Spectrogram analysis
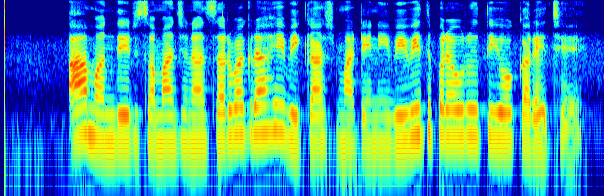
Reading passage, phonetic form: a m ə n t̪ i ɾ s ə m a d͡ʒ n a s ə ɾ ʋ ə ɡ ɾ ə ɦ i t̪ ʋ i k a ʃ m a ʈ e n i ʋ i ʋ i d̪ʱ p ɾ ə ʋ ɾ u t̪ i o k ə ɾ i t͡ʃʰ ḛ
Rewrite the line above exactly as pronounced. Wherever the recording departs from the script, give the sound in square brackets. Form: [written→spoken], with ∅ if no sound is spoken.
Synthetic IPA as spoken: a m ə n [t̪→d̪] i ɾ s ə m a d͡ʒ n a s ə ɾ ʋ ə ɡ ɾ [ə→a] ɦ i [t̪→∅] ʋ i k a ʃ m a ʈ e n i ʋ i ʋ i d̪ʱ p ɾ ə ʋ ɾ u t̪ i o k ə ɾ [i→e] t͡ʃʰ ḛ

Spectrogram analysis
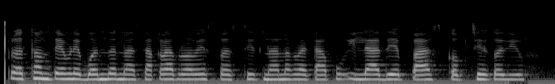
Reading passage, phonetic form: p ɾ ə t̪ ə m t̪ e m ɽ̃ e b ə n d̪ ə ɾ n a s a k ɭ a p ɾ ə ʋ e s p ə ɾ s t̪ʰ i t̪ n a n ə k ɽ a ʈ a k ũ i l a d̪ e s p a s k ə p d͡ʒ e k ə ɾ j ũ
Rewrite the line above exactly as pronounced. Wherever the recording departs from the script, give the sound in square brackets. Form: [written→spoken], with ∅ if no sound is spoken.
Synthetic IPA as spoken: p ɾ ə [t̪→t̪ʰ] ə m t̪ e m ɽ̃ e b ə n d̪ ə ɾ n a s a k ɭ a p ɾ ə ʋ e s p ə ɾ s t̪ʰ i t̪ n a n ə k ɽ a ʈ a [k→p] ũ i l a d̪ e [s→∅] p a s k ə p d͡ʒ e k ə ɾ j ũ

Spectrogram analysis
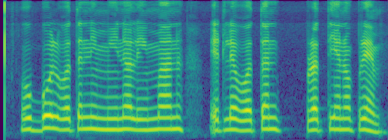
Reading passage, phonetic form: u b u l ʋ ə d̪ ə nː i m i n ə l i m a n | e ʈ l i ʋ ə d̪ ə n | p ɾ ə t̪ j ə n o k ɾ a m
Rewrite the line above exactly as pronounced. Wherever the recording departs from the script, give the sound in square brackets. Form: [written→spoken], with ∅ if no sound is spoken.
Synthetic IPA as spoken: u b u l ʋ ə [d̪→t̪] ə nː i m i n ə l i m a n | e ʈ l [i→e] ʋ ə [d̪→t̪] ə n | p ɾ ə t̪ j ə n o [k→p] ɾ [a→e] m

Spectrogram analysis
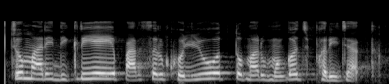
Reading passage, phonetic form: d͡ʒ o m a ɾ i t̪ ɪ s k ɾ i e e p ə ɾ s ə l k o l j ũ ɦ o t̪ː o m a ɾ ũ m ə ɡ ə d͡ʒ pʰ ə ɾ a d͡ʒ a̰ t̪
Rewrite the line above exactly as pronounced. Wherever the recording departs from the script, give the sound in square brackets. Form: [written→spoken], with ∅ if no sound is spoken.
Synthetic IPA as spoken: d͡ʒ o m a ɾ i [t̪→d̪] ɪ [s→∅] k ɾ i e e p [ə→a] ɾ s ə l [k→kʰ] o l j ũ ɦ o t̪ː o m a ɾ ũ m ə ɡ ə d͡ʒ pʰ ə ɾ [a→i] d͡ʒ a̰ t̪

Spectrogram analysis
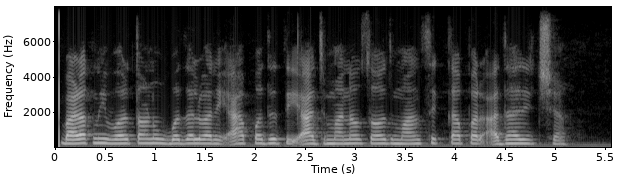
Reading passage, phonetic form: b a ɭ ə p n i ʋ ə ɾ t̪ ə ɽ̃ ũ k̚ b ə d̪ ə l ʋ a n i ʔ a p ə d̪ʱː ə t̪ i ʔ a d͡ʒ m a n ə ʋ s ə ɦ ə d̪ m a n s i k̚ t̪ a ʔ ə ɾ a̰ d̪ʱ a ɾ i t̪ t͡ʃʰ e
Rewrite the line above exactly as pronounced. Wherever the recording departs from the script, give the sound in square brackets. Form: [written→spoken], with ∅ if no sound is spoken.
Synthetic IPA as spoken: b a ɭ ə [p→k] n i ʋ ə ɾ t̪ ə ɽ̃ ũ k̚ b ə d̪ ə l ʋ a n i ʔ a p ə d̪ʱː ə t̪ i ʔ a d͡ʒ m a n ə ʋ s ə ɦ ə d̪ m a n s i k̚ t̪ a [ʔ→p] ə ɾ a̰ d̪ʱ a ɾ i t̪ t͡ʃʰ e

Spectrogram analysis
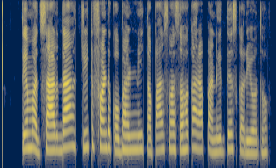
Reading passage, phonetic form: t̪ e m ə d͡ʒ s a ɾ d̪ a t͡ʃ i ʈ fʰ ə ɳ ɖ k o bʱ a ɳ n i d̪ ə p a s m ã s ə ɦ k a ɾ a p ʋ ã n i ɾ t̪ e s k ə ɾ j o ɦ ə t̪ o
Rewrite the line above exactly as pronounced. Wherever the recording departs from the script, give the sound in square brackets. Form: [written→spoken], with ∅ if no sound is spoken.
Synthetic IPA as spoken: t̪ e m ə d͡ʒ s a ɾ d̪ a t͡ʃ i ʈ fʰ ə ɳ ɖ k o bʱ a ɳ n i [d̪→t̪] ə p a s m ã s ə ɦ k a ɾ a p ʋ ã n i ɾ [t̪→d̪] e [s→ʃ] k ə ɾ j o ɦ ə t̪ o

